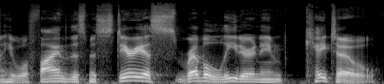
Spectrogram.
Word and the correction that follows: Quato: Quato. – Quato. – I keep pronouncing it Kato. It's Quato.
